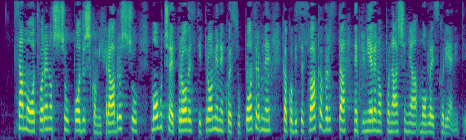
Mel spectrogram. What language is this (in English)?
Croatian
